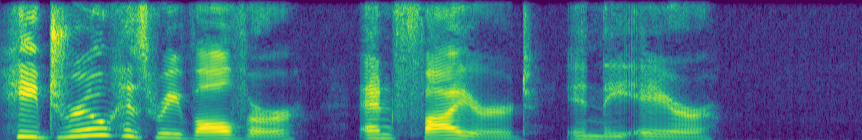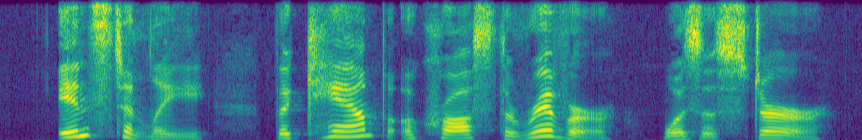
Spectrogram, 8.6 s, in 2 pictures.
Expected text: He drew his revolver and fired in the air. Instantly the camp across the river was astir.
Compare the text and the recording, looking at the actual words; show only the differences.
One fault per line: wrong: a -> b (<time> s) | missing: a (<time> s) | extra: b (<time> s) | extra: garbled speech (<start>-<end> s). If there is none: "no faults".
no faults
